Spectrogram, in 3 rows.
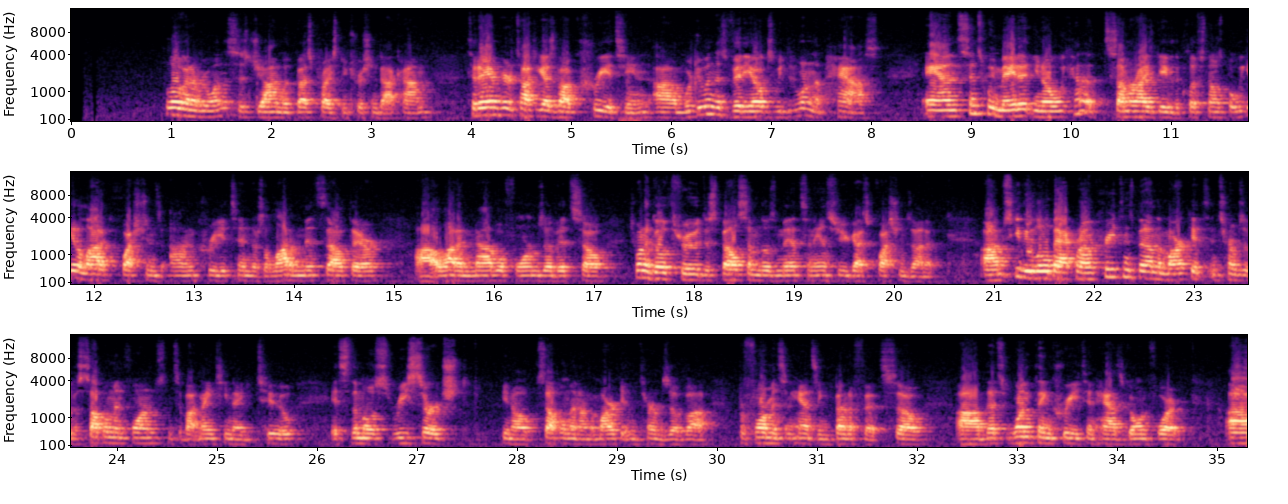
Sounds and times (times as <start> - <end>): Inside, small room: 0.2 - 35.3
Speech: 1.0 - 35.3.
